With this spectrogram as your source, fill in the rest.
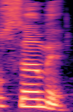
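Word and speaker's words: ס: o grande é o Sam o Sam tem o som da letra s s de sapo Aqui tá o Summer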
